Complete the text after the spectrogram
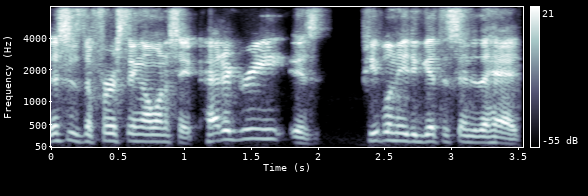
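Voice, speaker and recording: A man speaks with a lively, bouncing intonation. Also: quiet background. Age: 40s. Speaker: dog breeder and trainer. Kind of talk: casual chat. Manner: rambling, mumbling.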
